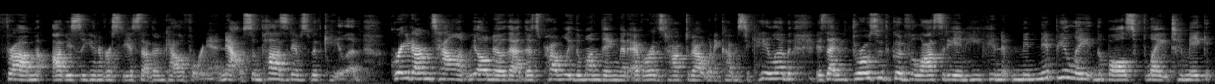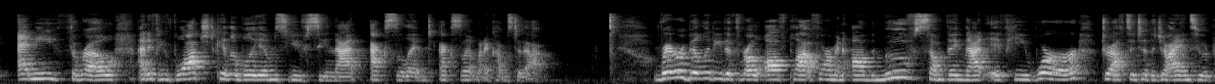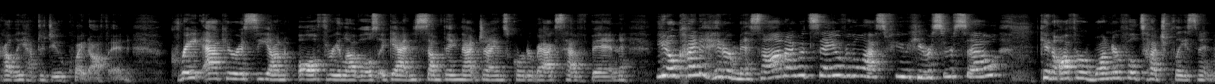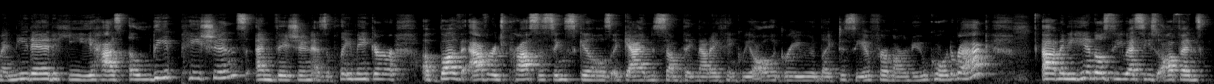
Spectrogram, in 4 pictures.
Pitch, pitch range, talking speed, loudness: 220 Hz, 210-260 Hz, 205 wpm, -19 LUFS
